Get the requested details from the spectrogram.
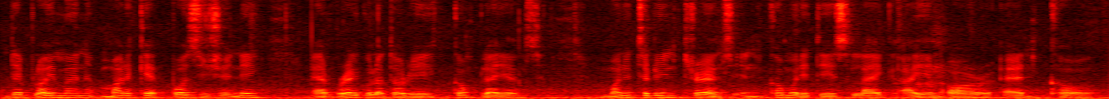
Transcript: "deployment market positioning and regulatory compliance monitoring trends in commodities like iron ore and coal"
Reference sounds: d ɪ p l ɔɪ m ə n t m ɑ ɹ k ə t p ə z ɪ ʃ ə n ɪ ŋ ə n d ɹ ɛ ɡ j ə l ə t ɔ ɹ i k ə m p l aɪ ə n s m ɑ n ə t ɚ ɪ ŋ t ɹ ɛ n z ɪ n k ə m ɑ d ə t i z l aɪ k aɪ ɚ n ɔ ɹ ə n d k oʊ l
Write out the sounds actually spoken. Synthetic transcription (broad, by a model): d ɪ p l ɔɪ m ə n m ɑ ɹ k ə t p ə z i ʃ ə n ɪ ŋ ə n ɹ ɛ ɡ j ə l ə t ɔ ɹ i k ə m p l aɪ ə n s m ɑ n ə t ɚ ɪ ŋ t ɹ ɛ n s ɪ n k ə m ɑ d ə t i s l aɪ k aɪ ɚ n ɔ ɹ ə n k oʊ l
